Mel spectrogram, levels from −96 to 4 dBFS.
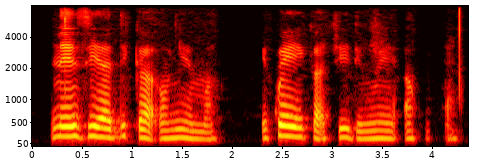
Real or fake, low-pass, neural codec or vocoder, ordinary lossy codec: real; none; none; none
